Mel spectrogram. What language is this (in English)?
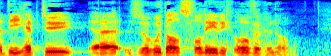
Dutch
